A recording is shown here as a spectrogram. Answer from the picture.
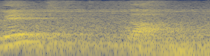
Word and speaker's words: মেজদা: তাহলে মেজ দা। মেজ দাদা, সেখান থেকে হলো মেজ দা। সেটাকে আমরা উচ্চারণ করি কিভাবে?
